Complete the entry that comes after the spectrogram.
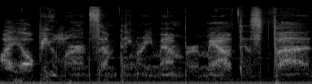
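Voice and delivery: soft, quiet whisper. Closing a video of worked math examples, the presenter signs off, whispering.

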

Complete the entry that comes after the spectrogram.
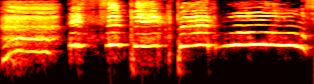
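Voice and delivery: very high, loud crying out. A character sees beady eyes, sharp claws and terrible teeth; crying out. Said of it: "he cried".

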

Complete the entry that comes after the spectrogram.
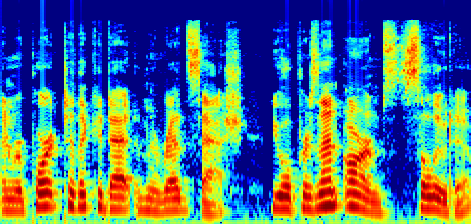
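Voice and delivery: plain

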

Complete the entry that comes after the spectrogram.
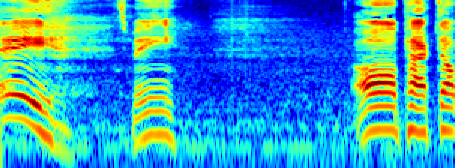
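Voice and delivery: slightly out of breath, very loud and high. Talking to you guys after packing up from the bridal show, a little out of breath. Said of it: "a little out of breath".

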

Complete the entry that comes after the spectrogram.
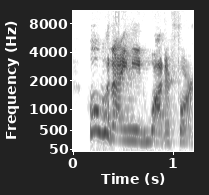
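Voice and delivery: loud, snappish, irritated snapping tone. After stumbling to the curb, a woman answers a bystander: snapping. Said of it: "she snapped".

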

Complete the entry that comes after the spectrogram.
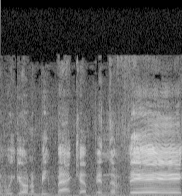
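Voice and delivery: loud, high-pitched shouting yell. Streaming a police game, telling viewers you're heading back, yelling. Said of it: "Sorry, I'm yelling".

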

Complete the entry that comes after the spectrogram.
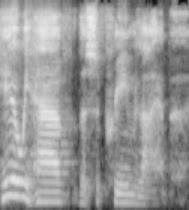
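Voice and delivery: put-on nature documentary narrator voice. Talking about nature documentaries, the speaker tries a David Attenborough impression. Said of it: "I haven't practiced Attenborough".

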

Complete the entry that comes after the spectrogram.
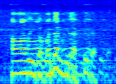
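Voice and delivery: voice giving out, tired.

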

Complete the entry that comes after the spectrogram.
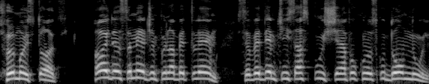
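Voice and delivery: very loud, high-pitched shout. Narrator reads a shepherd's call to the other shepherds, shouting. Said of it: "a strigat Amos".

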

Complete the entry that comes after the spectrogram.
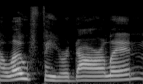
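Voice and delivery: really strong Southern US accent. Imagining how a line would sound in another accent: really southern american accent. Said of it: "in like a really Southern American accent".

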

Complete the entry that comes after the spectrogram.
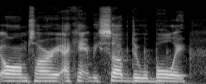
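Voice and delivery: ordinary talk

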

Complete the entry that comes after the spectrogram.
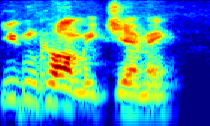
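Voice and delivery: normal talking voice

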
